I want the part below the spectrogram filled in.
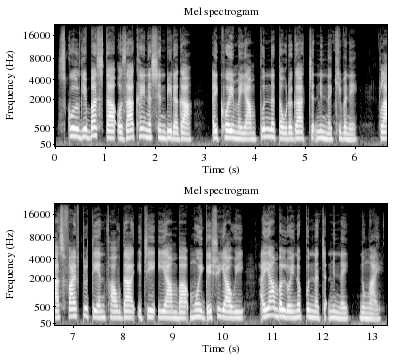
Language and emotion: Manipuri, neutral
